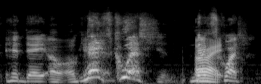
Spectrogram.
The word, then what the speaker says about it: Hideo: happens so badly I you're supposed to pronounce it like video but with an H hideo yeah that's what I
